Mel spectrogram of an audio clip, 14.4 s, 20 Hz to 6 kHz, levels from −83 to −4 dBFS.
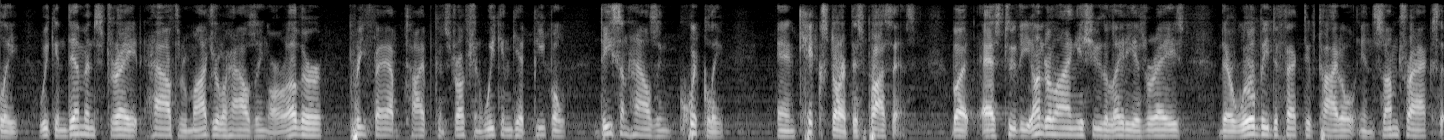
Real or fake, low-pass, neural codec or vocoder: fake; 5.4 kHz; codec, 44.1 kHz, 7.8 kbps, DAC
